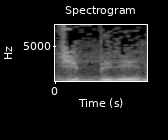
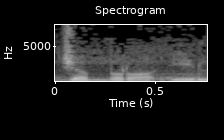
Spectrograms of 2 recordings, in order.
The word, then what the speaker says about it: Jibril: Même Jibril alayhi salatu wassalam, alors si on dit Jibril alayhi salatu wassalam, si on dit Jabrail alayhi salatu wassalam, il y a deux façons de prononcer l'ange qu'on dit en français Gabriel alayhi salam.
